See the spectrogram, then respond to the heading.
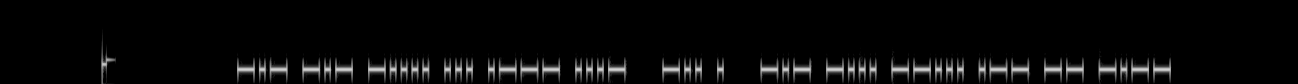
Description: Morse code, heard as a keyed tone, about 22 wpm, 700 Hz. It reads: KK6SJV DE KB7WMY
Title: USA Callsign DE Callsign - 6 Characters - 22wpm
